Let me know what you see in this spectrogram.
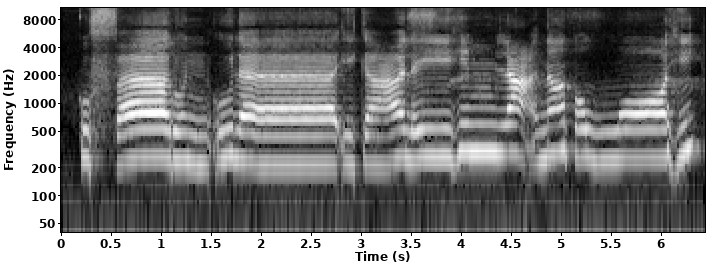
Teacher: اللہ کی لام کو موٹا پڑھیں گے، اللہ کی لام کو موٹا پڑھتے ہیں جب اس لام سے پہلے حرف کے اوپر زبر یا پیش ہو، جیسے تا کے اوپر پیش ہے تو اب ہم نے اللہ کی لام کو موٹا پڑھنا ہے۔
